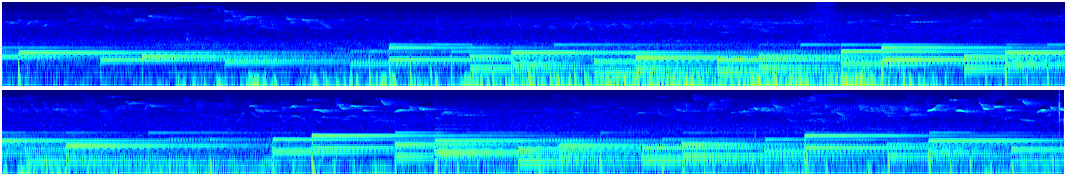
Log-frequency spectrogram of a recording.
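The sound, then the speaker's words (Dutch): Small birds chirp and whistle in scattered bursts throughout, layered over a soft, sustained musical backdrop of slowly shifting tones. No one speaks. “Hoor de vogeltjes fluiten.”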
